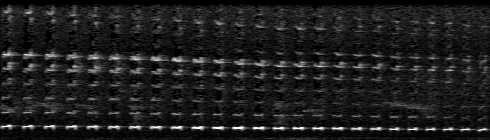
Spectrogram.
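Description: A Slaty Bristlefront gives a long series of clear, evenly spaced whistled notes, about two or three per second, slowly dropping in pitch.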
